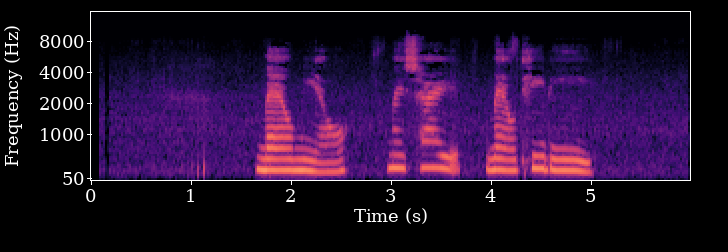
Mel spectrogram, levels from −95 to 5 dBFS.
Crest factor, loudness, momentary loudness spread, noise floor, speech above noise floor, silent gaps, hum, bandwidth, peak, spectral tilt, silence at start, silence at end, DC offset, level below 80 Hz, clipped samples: 18 dB; -26 LUFS; 12 LU; -61 dBFS; 37 dB; none; none; 9.2 kHz; -10 dBFS; -5 dB/octave; 1.65 s; 1 s; under 0.1%; -82 dBFS; under 0.1%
